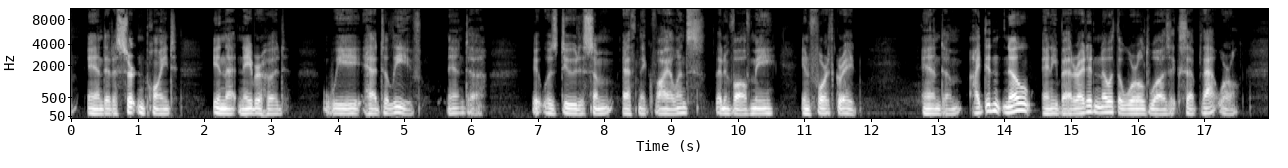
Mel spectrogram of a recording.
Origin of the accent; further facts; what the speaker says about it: Tijuana, Baja California, Mexico; now in United States; One of the rules was do not admit to anybody that we're from Tijuana.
